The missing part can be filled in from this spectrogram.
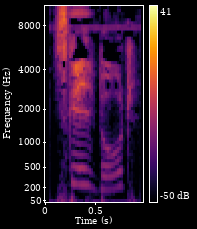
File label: swedish desk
